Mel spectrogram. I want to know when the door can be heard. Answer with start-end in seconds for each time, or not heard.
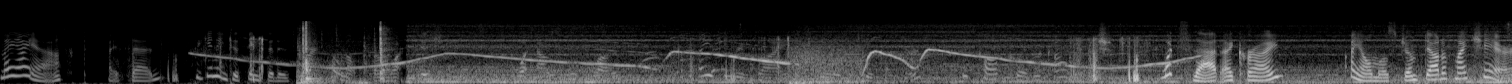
3.0-4.0.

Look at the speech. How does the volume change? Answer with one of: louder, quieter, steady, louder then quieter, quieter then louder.
louder.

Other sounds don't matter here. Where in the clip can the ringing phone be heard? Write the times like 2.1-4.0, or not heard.
1.3-2.6, 6.7-8.1, 10.7-11.4.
